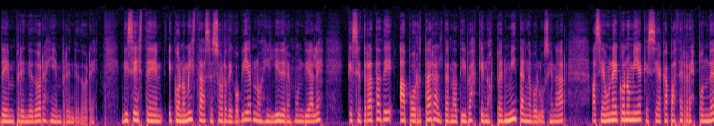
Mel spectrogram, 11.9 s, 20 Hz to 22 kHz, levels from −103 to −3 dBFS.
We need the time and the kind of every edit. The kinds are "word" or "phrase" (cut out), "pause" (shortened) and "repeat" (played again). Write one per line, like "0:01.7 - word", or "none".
none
